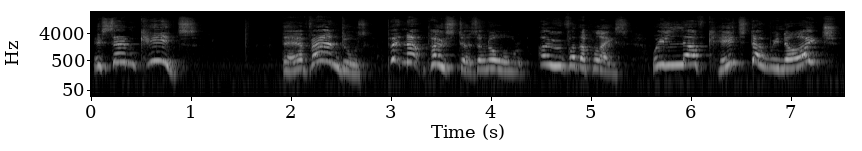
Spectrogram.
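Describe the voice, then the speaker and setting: A loud, fawning bully of a working man blusters and wheedles, as a woman puts him on. His voice is raised and insistent, sliding between excuses and flattery. It comes from a storybook read aloud. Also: sits high, slow pace, pitched above the performer's own voice, exaggerated voice. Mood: loud wheedling.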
